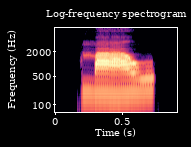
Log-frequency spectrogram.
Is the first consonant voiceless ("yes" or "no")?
no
